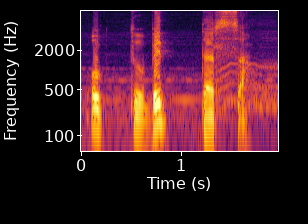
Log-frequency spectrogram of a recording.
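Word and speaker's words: اكتب الدرس: on the ba or the sukoon on the lam kalima of the fa'al is turned into a kasra. So how do you say uktubid darsa?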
